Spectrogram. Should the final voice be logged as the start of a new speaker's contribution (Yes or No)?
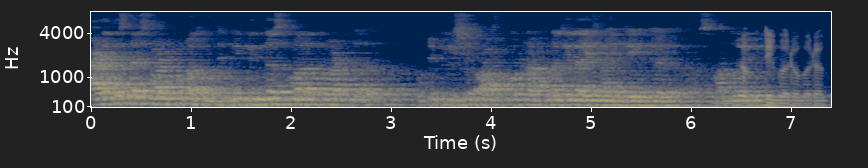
Yes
